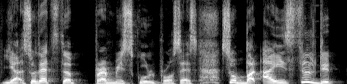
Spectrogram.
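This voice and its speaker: A man's voice: fairly high pitch, wildly swooping pitch, moderate pace, fairly bright tone, slightly rough, dry recording, studio quality. A man with a Tamil mother tongue, a teacher telling stories animatedly on a podcast and laughing often. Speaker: English teacher. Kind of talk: casual podcast conversation.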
